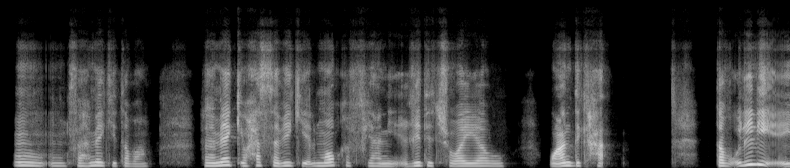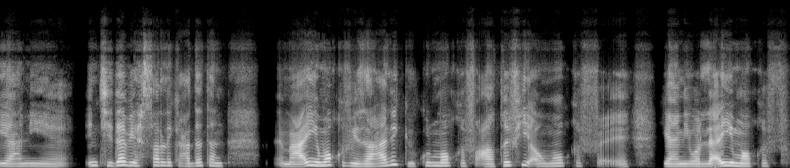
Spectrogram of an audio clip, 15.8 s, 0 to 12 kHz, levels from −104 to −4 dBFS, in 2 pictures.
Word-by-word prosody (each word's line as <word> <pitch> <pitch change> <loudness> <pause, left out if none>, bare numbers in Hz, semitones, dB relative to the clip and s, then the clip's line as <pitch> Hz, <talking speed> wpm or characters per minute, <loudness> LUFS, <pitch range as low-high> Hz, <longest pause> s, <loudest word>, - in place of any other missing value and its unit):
امم، 215 -3 -4
امم، 190 0 -12
فاهماكِ 195 +1 -5
طبعًا، 170 -2 -11 0.5
فاهماكِ 215 +5 +1
وحاسة 210 -1 -2
بيكِ، 205 +1 -4
الموقف 205 +2 -4
يعني 175 -1 -7
غِتت 200 +1 -4
شوية 185 0 -2
و 180 0 -10 0.5
وعندِك 205 -1 +3
حق، - - -2 1.0
طَب 200 -3 +2
قولي 270 +8 +3
لي 295 - +2
يعني 175 -1 -2 0.2
أنتِ 225 -1 +1
ده 240 +4 +6
بيحصل 225 +1 +1
لِك 220 -3 -4
عادةً 190 +2 -2 0.6
مع 155 0 +6
أي 225 0 +6
موقف 220 -3 +2
يزعّلِك 185 +11 +3
يكون 210 -1 -5
موقف 205 -3 -1
عاطفي 225 +9 +1
أو 180 - 0
موقف 195 - -6 0.6
يعني 170 0 +3
والَّا 170 +1 +4
أي 210 +1 +7
موقف؟ 185 0 -1
195 Hz, 135 wpm, -27 LUFS, 180-215 Hz, 1.0 s, أي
